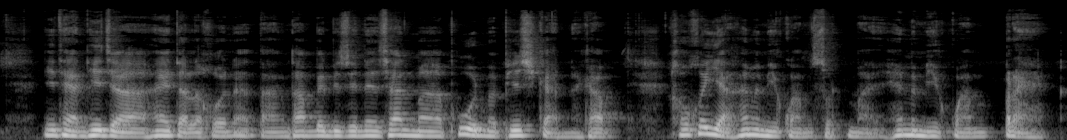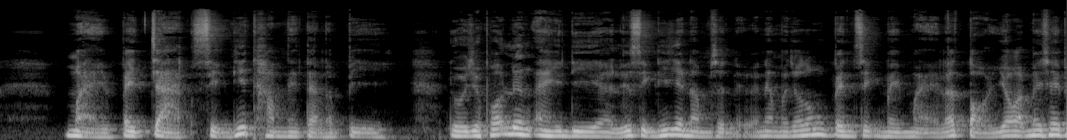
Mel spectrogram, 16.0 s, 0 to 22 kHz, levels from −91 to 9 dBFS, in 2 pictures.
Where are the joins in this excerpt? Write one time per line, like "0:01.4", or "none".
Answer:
none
